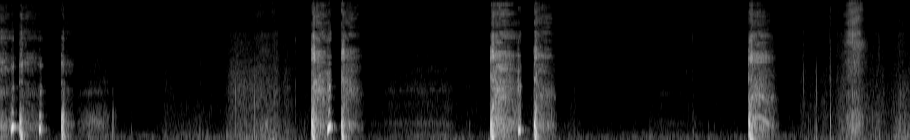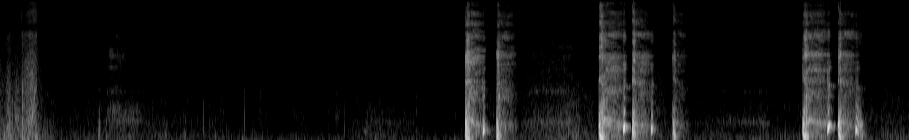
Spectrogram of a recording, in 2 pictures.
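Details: Harsh, dry cough bursts in short clusters, a barking cough attributed to cat allergy.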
